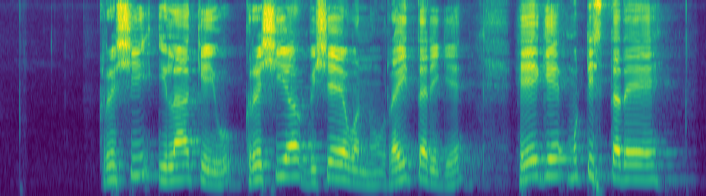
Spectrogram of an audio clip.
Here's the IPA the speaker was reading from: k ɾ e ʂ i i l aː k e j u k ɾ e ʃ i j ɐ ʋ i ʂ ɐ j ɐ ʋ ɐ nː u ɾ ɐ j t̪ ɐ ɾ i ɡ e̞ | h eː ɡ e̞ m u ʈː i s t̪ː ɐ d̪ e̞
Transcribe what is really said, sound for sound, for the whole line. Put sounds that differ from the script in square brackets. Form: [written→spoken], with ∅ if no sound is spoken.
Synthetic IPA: k ɾ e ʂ i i l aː k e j u k ɾ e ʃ i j ɐ ʋ i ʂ ɐ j ɐ ʋ ɐ nː u ɾ ɐ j t̪ ɐ ɾ i ɡ e̞ | h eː ɡ e̞ m u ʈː i s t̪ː ɐ d̪ e̞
